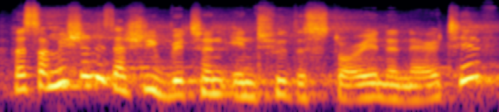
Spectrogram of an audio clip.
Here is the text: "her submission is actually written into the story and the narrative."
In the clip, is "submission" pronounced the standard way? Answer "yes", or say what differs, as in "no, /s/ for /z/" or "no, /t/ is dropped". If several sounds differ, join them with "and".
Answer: yes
